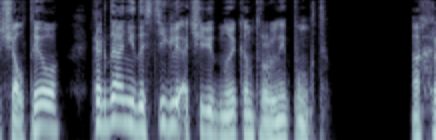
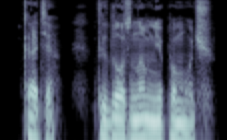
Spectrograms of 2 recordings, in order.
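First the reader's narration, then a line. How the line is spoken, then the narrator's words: Serious young man. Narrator (Russian): серьезным голосом сказал парень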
